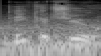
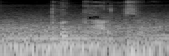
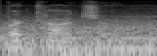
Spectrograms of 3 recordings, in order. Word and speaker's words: Picacho: And I also used to say Pikachu. Pikachu Peak. It's Picacho. Picacho.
